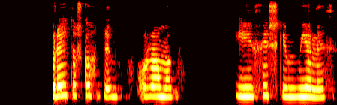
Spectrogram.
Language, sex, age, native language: Icelandic, female, 18-19, Icelandic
